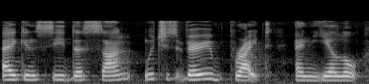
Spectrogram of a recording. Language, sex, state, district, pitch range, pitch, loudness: English, female, Nagaland, Kohima, 195-225 Hz, 215 Hz, -19 LUFS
